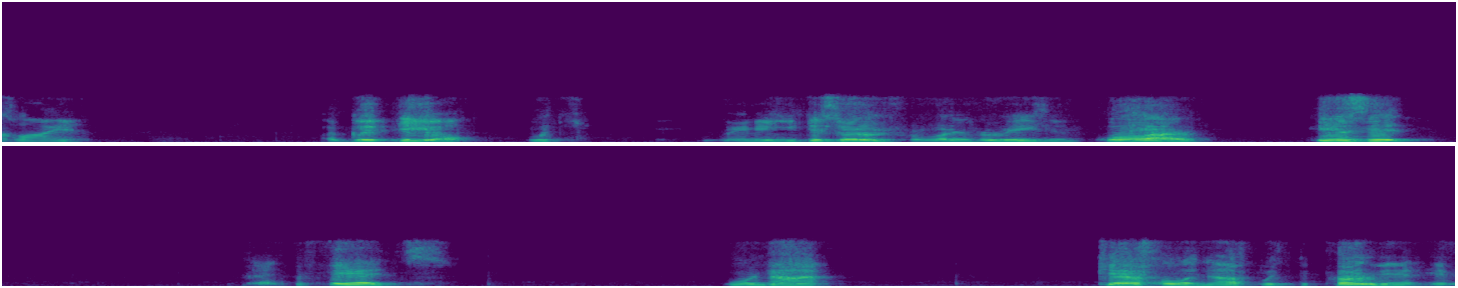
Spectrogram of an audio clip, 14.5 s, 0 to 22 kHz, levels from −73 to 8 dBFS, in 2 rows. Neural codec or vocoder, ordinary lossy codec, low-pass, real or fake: codec, 16 kHz in and 24 kHz out, 1.1 kbps, FireRedTTS-2 codec; Opus, 24 kbps; 7.2 kHz; fake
